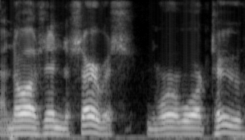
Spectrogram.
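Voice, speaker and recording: Fairly even intonation from a man at a mid-range pitch. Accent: Alabama. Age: 80s+. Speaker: preacher. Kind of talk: casual interview.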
